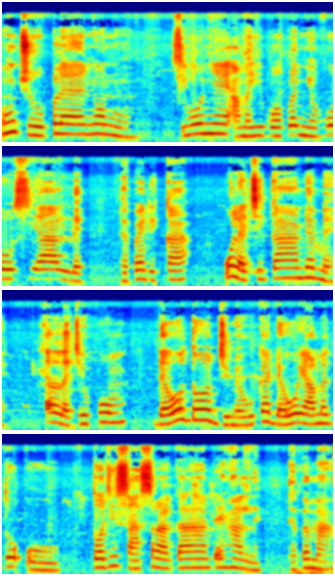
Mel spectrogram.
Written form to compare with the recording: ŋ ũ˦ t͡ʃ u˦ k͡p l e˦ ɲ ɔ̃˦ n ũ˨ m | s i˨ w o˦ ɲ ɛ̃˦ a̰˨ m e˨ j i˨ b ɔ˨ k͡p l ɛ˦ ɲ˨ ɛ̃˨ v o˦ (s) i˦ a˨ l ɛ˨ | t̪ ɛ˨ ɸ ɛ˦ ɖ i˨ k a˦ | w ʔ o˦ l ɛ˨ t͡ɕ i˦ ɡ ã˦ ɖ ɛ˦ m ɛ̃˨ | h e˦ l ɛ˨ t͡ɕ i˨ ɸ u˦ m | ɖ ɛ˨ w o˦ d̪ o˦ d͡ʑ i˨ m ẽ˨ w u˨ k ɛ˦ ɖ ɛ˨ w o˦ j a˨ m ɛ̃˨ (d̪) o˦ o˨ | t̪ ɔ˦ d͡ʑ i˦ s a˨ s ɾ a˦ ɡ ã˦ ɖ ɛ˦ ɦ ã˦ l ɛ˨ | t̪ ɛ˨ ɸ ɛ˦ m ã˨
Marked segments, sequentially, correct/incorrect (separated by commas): correct, correct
